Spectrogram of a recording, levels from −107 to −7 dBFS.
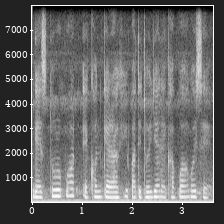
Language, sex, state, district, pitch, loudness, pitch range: Assamese, female, Assam, Sonitpur, 225 Hz, -15 LUFS, 215-235 Hz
